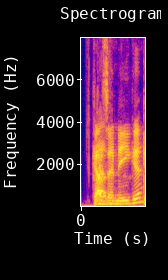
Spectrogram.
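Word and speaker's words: Gazzaniga: Is it Gazinga? – Gazaniga? – Gazaniga? There we go.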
